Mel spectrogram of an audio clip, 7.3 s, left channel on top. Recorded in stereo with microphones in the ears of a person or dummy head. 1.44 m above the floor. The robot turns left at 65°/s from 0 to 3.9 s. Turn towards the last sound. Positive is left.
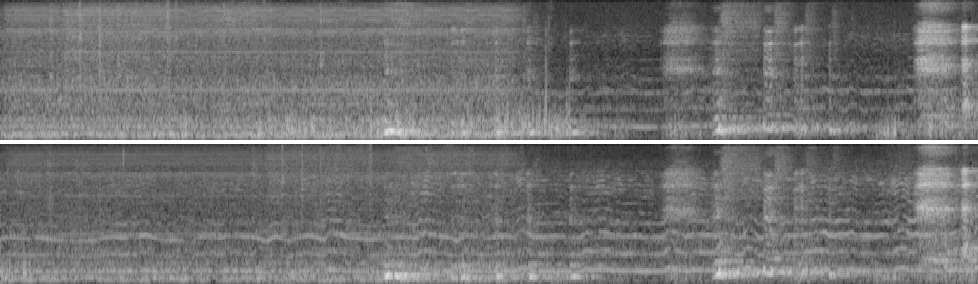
turn(degrees=0)  # may be behind; listen again after turning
